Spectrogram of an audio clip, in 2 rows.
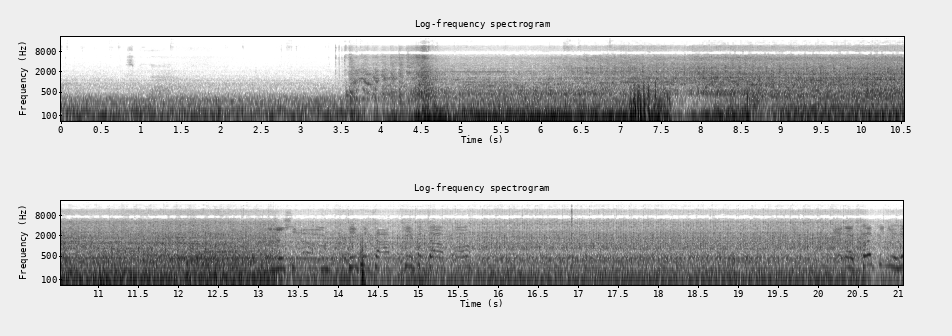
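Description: A Ford 7.3 Powerstroke diesel truck cranks over and fires up, then settles into a loud, steady, rumbling diesel idle close by, with a click from the fan clutch heard along the way.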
